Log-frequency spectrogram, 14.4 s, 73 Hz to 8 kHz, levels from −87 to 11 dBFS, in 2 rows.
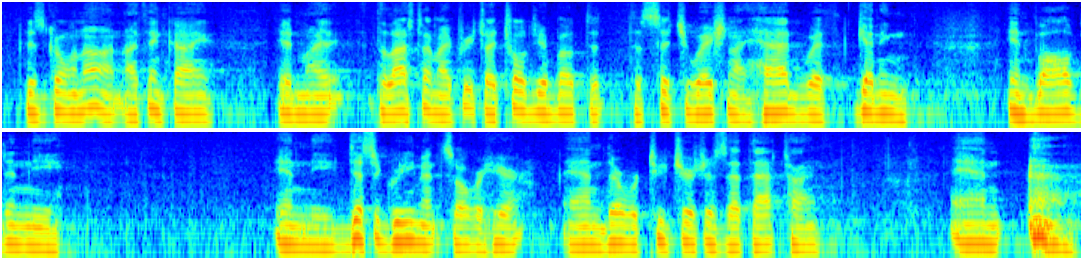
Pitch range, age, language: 120-140 Hz, 60-79, English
